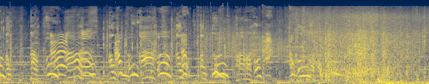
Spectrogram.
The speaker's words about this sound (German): Der Baum. Er ist... umgefallen.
